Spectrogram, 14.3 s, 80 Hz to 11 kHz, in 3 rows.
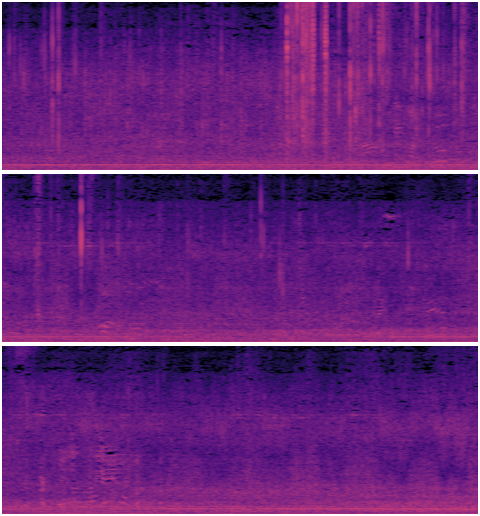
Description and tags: Cali. Paisaje Sonoro Objeto 1 Planta Electrica Alimentadora (1)
Registro de paisaje sonoro para el proyecto SIAS UAN en la ciudad de Palmira.
Registro realizado como Toma No 01 Calle 10 Carreras 4a a 6ta.
Registro realizado por Juan Carlos Floyd Llanos con un Iphone 6 entre las 3:30 pm y 4:00p.m el dia 04 de noviembre de 2.019
Cali, Paisaje, Planta-electrica-alimentadora-objeto1, SIAS-Proyect, Sonoro, Soundscape, Sounds-Of-Cali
